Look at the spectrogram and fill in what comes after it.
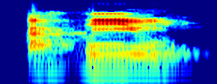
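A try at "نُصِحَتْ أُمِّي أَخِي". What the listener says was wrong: Akhi, seperti ini aja. Ini udah nggak bisa berubah akhi, tetap bunyinya akhi. Nusihat akhi.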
